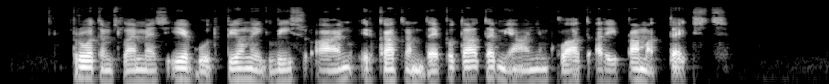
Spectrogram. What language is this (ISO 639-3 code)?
lav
